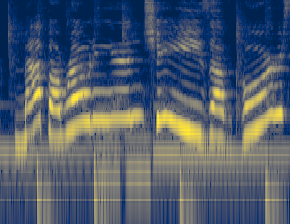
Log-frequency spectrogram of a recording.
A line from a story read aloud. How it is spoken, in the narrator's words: exclaimed the pirate captain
